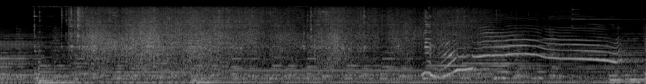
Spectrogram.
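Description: A cartoon whoosh of characters sliding fast down elevator cables, over background music. Near the end comes a high gliding sound that dips, then rises and slowly falls.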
